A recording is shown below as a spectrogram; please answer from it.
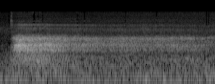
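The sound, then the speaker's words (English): A deep breath in during a guided yoga relaxation practice: a soft, airy rush of inhaled air that starts abruptly, then slowly fades and trails off over several seconds. “And we go ahead and take a deep breath in.”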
